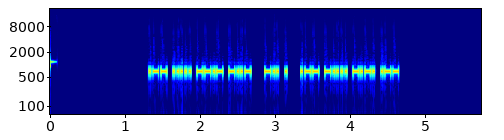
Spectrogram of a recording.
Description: Morse code, heard as a keyed tone, about 44 wpm, 690 Hz. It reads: W5QX DE W6CW
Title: USA Callsign DE Callsign - 4 Characters - 45wpm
